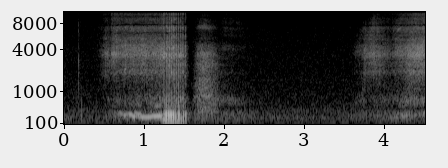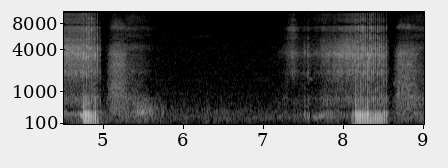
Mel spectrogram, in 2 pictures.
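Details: Three loud, rattling snores with snorting inhalations, about one every 3.5 seconds, separated by quiet pauses, from a bulldog sleeping contentedly: snoring.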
